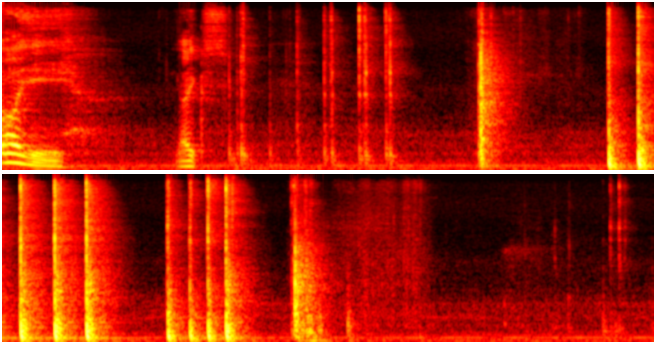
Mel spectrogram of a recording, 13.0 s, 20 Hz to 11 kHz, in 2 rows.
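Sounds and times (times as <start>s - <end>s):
hammer strikes: 6.1s - 9.6s.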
